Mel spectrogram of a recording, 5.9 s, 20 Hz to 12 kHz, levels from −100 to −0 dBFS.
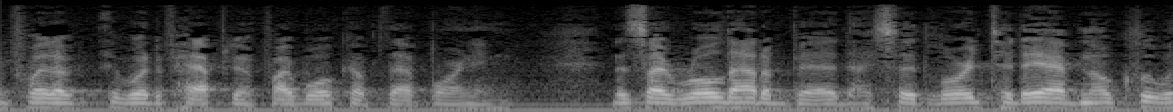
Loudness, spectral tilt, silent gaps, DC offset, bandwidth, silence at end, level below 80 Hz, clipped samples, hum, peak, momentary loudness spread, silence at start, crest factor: -36 LUFS; -5.5 dB/octave; none; under 0.1%; 11 kHz; 0 s; -54 dBFS; under 0.1%; none; -16 dBFS; 13 LU; 0 s; 20 dB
